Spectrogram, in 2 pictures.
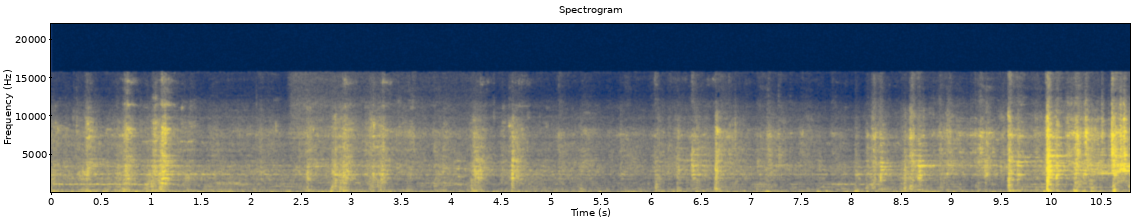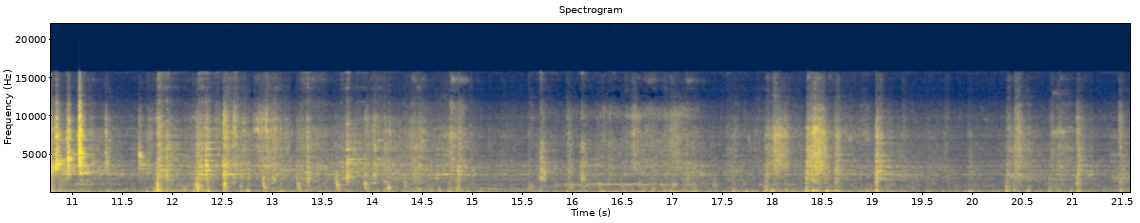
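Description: Indian express train running along the line: a steady rumble with irregular clickety-clack of the wheels over rail joints.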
